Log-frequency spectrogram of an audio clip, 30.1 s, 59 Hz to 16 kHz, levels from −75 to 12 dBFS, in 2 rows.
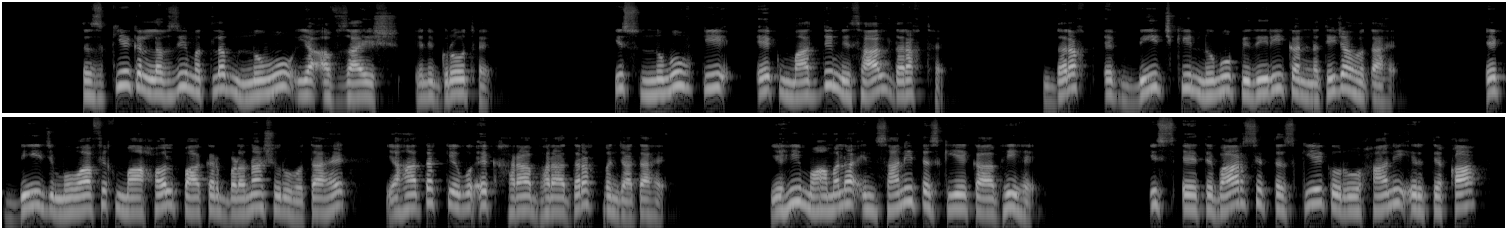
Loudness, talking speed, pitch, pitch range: -25 LUFS, 125 wpm, 160 Hz, 145-190 Hz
